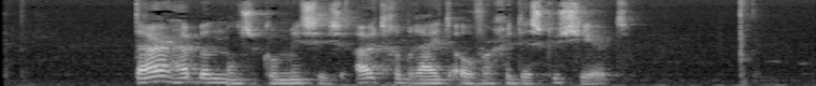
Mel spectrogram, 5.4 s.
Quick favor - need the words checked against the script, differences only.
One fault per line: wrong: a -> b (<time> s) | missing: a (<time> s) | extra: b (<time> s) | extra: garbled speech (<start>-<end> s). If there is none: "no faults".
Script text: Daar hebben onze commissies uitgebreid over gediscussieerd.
no faults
